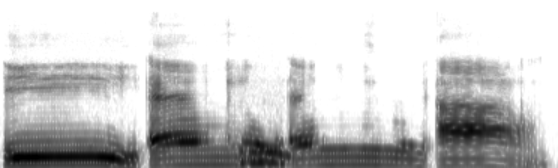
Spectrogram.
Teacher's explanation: মুখের অবস্থা চিকন থেকে হতে হতে বড় হয়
